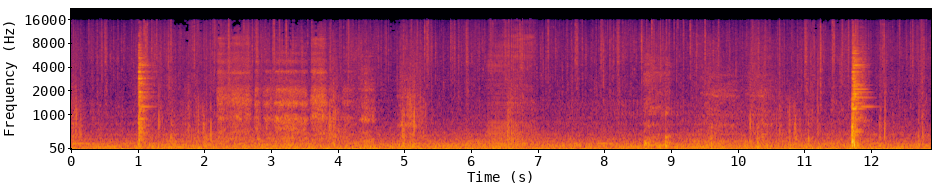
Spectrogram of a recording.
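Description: A fireball bursts with a loud whoosh.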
